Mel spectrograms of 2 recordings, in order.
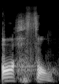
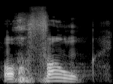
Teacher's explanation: reparem que a sílaba tônica está na penúltima sílaba. Por isso é uma paroxítona.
